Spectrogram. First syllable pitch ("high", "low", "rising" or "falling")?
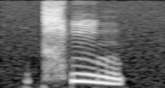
falling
